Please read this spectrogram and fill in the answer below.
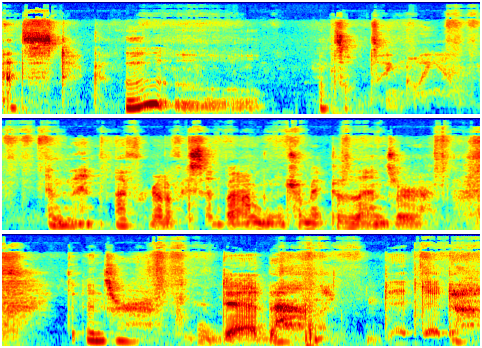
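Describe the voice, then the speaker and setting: A quiet woman, high in pitch with very wide pitch swings, at a fairly slow pace with long, frequent pauses and big swings in loudness. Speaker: lifestyle vlogger. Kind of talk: casual vlog chat. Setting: at home.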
